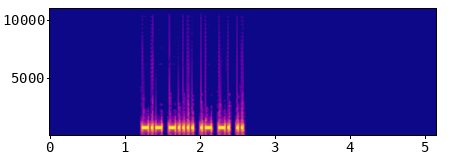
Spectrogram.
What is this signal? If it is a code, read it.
Morse code, heard as a keyed tone, about 40 wpm, 700 Hz. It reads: K6ANI
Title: USA Call Signs - 5 Characters - Repeated 3x - 40wpm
